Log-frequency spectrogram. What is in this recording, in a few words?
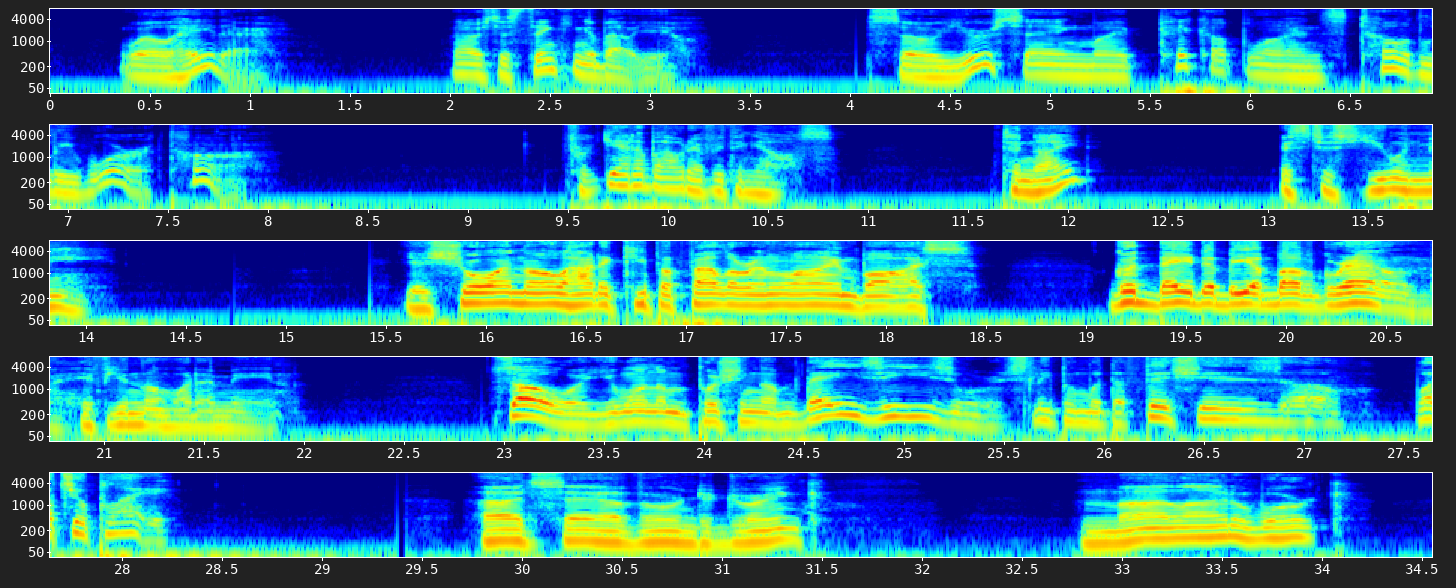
US Accent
